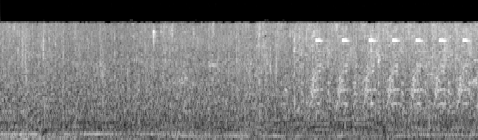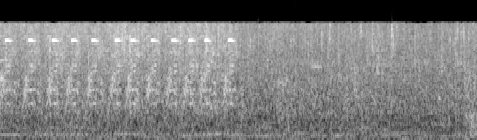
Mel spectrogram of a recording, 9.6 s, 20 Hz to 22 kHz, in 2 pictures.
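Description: Steady rain patters and hisses throughout in the video game Death Stranding 2, with a short run of quacking or chirping calls in the middle; no one speaks.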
